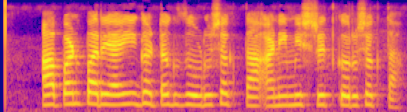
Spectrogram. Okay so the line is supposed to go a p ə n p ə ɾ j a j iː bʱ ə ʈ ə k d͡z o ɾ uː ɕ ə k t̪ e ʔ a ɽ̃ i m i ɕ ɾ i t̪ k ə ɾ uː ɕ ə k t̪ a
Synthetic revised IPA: a p ə ɳ p ə ɾ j a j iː ɡʱ ə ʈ ə k d͡z o ɽ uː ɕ ə k t̪ a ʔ a ɽ̃ i m i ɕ ɾ i t̪ k ə ɾ uː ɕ ə k t̪ a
